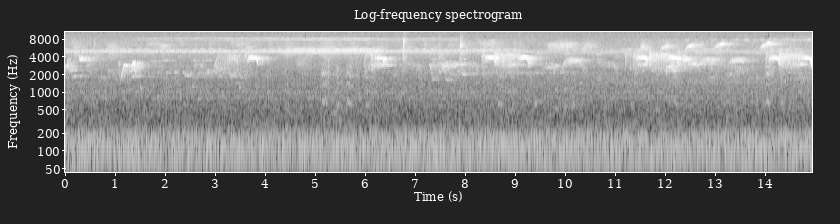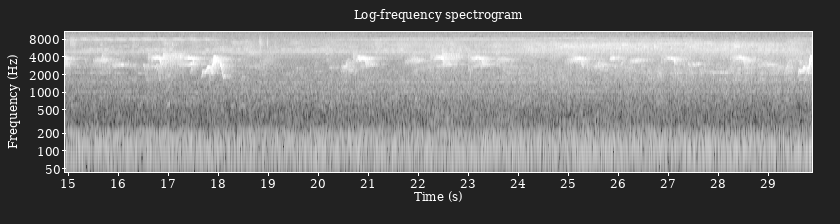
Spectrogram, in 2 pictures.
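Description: Small birds chirping in many short, quick calls, busiest in the middle, over a steady low rumble and a thin, steady high whine.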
